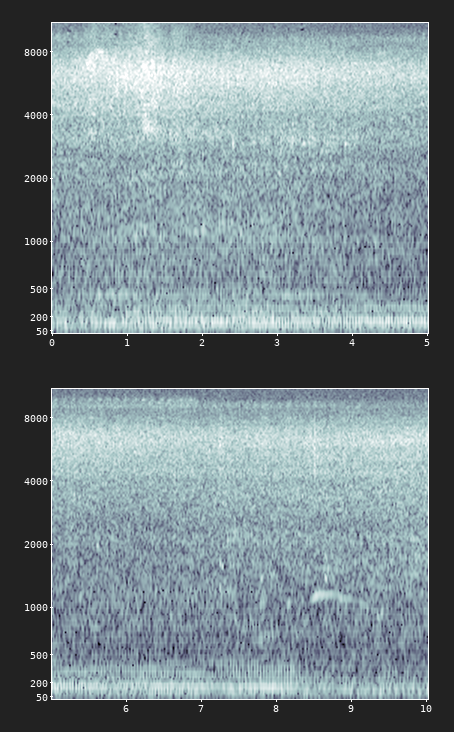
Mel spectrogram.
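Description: A motor vehicle engine running steadily nearby, a low hum that swells after the first second and fades near the end.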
